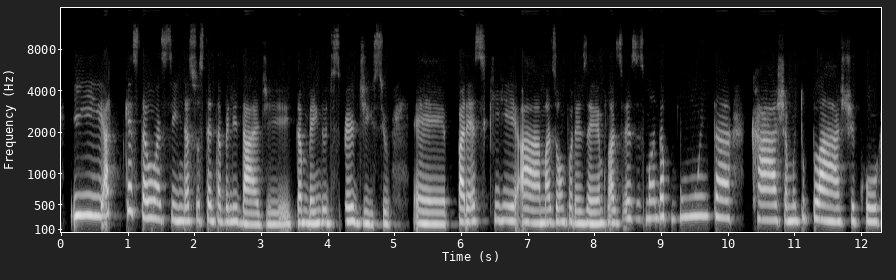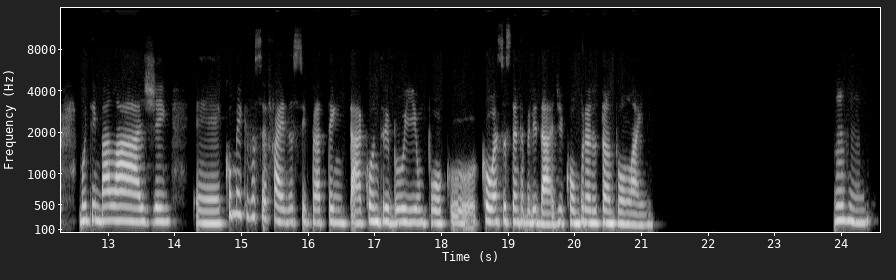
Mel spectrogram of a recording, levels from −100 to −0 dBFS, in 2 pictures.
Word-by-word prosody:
E 330 0 +4
a - - +3 0.2
questão, 340 -9 0
assim, 255 -2 -2
da 235 - +1
sustentabilidade 225 -7 -1
e 185 +1 -2
também 200 -1 +1
do 210 0 -4
desperdício, 195 -2 -2 0.3
eh, 185 -2 +1
parece 230 +2 +1
que 240 -1 -3
a 210 -2 +3
Amazon, 205 +2 0
por 220 -1 -5
exemplo, 195 0 +1
às 200 -1 -2
vezes 265 +1 -7
manda 280 +2 -2 0.2
muita 305 -1 -1 0.3
caixa, 245 -2 0
muito 235 +3 0
plástico, 230 -3 +1 0.3
muita 235 +1 0
embalagem, 230 -2 +3 0.4
eh, 195 -1 +2
como 340 +5 -2
é 335 - -1
que 320 -1 -9
você 295 -2 -5
faz, 225 -6 -1
assim, 215 0 -7
pra 210 0 -2
tentar 200 -1 -1
contribuir 215 -2 +2
um 210 -1 -2
pouco 195 - -2
com 230 -3 +5
a 215 - +2
sustentabilidade, 205 -3 +1
comprando 200 0 +3
tanto 195 -1 +4
online? 175 -2 -1 2.7
Uhum. 230 -3 0
220 Hz, 110 wpm, -24 LUFS, 200-240 Hz, 2.7 s, com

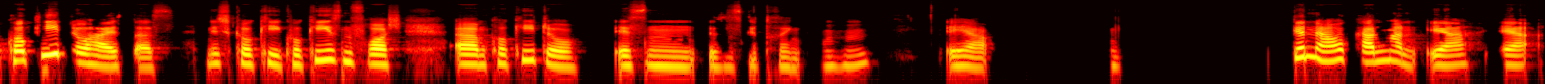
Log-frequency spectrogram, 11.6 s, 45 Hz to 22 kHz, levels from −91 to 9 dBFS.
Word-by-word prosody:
Coquito 260 - +5
heißt 170 -1 +2
das, 160 0 -5 0.2
nicht 210 +1 -8
Coqui. 200 -1 -1
Coqui 200 +8 -1
ist 270 - -6
’n 240 - 0
Frosch, 195 -1 +3 0.4
ähm, 200 -1 +5
Coquito 200 - -2 0.2
ist 180 +1 -4
’n 170 -2 -6
ist 165 0 -9
das 160 - -17
Getränk. 160 -1 -13
Mhm, 180 +4 -13 0.6
ja. 175 -3 -3 2.3
Genau, 290 -5 +4
kann 245 -2 +2
man. 240 -7 -2
Ja, 190 +1 0 0.2
ja. 190 -1 0
195 Hz, 120 wpm, -21 LUFS, 175-235 Hz, 2.3 s, Coquito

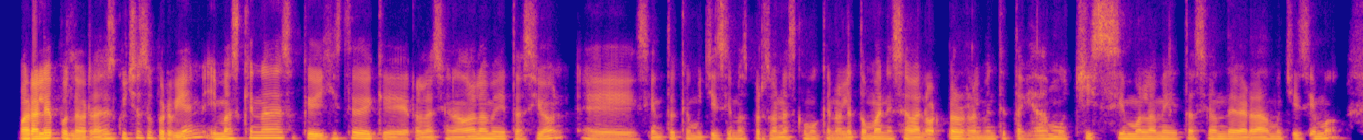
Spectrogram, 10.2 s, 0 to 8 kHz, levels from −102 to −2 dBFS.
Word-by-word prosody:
Órale, 125 +4 +9
pues 130 -2 +1
la - - +4
verdad 100 0 +3
se 120 - +2
escucha 130 +5 -2
superbién, 145 - +1
y 130 - -1
más 130 +1 +3
que 145 - -3
nada 155 0 +2
eso 155 0 -5
que 125 - +1
dijiste 125 +6 -1
de 130 -3 +3
que 100 -5 -2
relacionado 105 +1 -1
a 120 - +3
la 130 - +4
meditación, 120 +1 -1
eh, 90 -2 -3
siento 100 +4 -5
que 110 - -7
muchísimas 105 +1 -4
personas 105 -2 -3
como 110 -2 -5
que 105 - -6
no 95 - -2
le 100 - -1
toman 110 0 0
ese 110 +1 -2
valor, 100 -3 +1
pero 120 -2 +4
realmente 105 +1 -3
te 125 - -6
ayuda 105 +2 -3
muchísimo 115 +2 0
la 110 -1 +2
meditación, 110 +1 -2
de 115 - +1
verdad 105 0 +2
muchísimo. 115 +5 -4
110 Hz, 245 wpm, -24 LUFS, 105-125 Hz, -, Órale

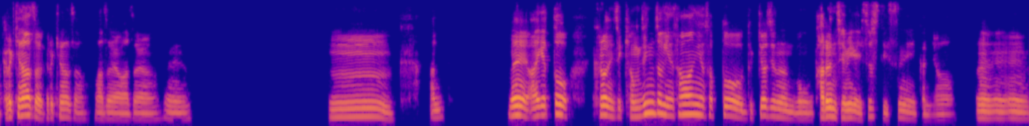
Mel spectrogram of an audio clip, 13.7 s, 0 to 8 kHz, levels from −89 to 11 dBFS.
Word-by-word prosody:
그렇긴 165 +4 +2
하죠, 180 0 +6
그렇긴 145 - -4
하죠. 120 -6 -7
맞아요, 110 -1 -5
맞아요. 110 0 -9
예. 115 -1 -8 1.9
음. 145 -3 -3 0.5
아 130 - -6 1.0
네. 175 +1 +7
아 145 +2 +1
이게 175 +1 +3
또 195 -2 +4 0.3
그런 180 -2 +4
이제 150 0 -7
경쟁적인 185 +5 +1
상황에서 190 -2 +2
또 155 -7 +1
느껴지는 140 -4 -2
뭐 110 0 -7
다른 150 +2 +6
재미가 135 -1 0
있을 115 +8 -8
수도 130 -7 -11
있으니깐요. 100 -6 -10 0.3
예예예. 120 -1 -3
135 Hz, 260 characters per minute, -24 LUFS, 115-160 Hz, 1.9 s, 네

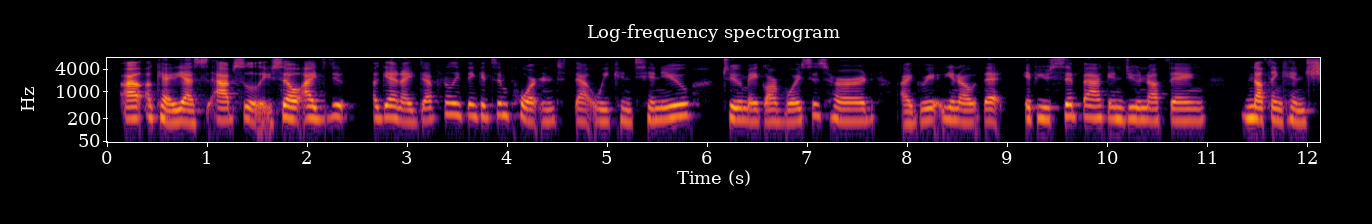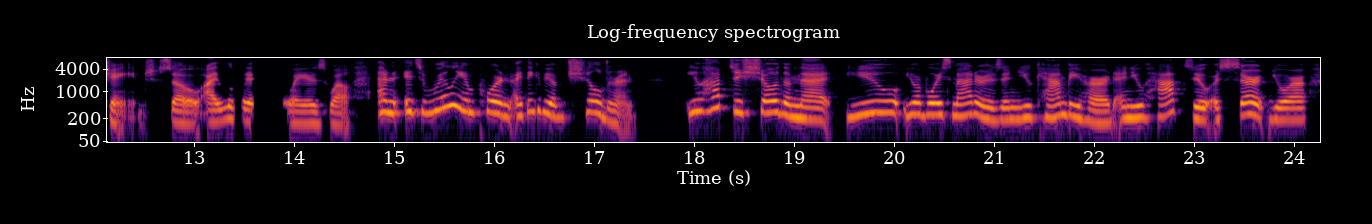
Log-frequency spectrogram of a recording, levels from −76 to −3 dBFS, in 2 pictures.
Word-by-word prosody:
Uh, 200 0 +11
okay, 210 -7 +2
yes, 165 -2 +3
absolutely, 185 - +4
so, 205 -3 +6
I 210 -1 +6
do 215 +3 -2 0.3
again, 205 -1 +2
I 170 - +2
definitely 195 +9 -2
think 230 -1 -1
it's 220 +1 -3
important 185 -8 -2
that 175 -1 -2
we 175 -1 -4
continue 190 +6 0 0.3
to 195 -4 +2
make 170 -1 -1
our 175 0 -1
voices 175 +7 -2
heard. 175 -2 -1 0.3
I 150 - -2
agree, 175 +5 -3
you 195 - -2
know, 165 -2 0
that 180 -1 0 0.2
if 195 0 -1
you 200 -2 -1
sit 230 +4 +1
back 210 -1 +1
and 200 -1 -2
do 195 0 -1
nothing, 180 0 -2 0.4
nothing 190 -3 +3
can 175 -2 -4
change. 165 0 -5
So, 75 -1 -1
I 170 -1 +2
look 195 +3 -3
at - - +3
it - - -1 0.3
that - - -9
way 150 0 -3
as 150 -1 -5
well, 145 - -4 0.3
and 285 -1 +2
it's 295 +1 -1
really 365 +9 +2
important 280 -5 +1
I 235 - +1
think 305 +5 -5
if 325 - -4
you 270 - +4
have 220 -3 -3
children, 245 - -3 0.5
you 300 +3 -2
have 375 +5 -2
to 300 -5 -1
show 285 +1 +2
them 240 -5 +2
that 195 -3 0
you 270 +5 -1
your 260 +1 +1
voice 255 0 +3
matters, 235 -6 0
and 190 +1 -2
you 215 +2 -2
can 220 +3 -2
be 240 -3 +1
heard, 160 -5 -1
and 205 +2 -2
you 215 +1 +2
have 230 +7 -1
to 195 -3 +2
assert 245 +7 +2
your 185 -1 0
205 Hz, 190 wpm, -25 LUFS, 180-250 Hz, 0.5 s, Uh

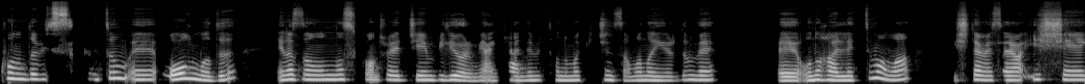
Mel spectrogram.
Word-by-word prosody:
konuda 245 -4 +2
bir 230 - -7
sıkıntım, 275 +4 0
eee, 220 0 0
olmadı. 230 - +3 0.4
En 210 - 0
azından 225 0 +2
onu 220 +1 +2
nasıl 230 0 -1
kontrol 110 - -3
edeceğimi 205 0 0
biliyorum. 195 -4 +1
Yani, 175 - -3
kendimi 195 0 -2
tanımak 195 0 -3
için 210 - -5
zaman 195 0 -3
ayırdım 190 +2 -2
ve, 210 +1 0 0.6
eee, 175 0 +3
onu 205 +3 +1
hallettim 195 +7 +2
ama, 230 -1 +1 0.4
işte, 220 - 0
mesela 200 -1 +1
iş 230 0 -3
şeye 210 -2 +1
210 Hz, 150 wpm, -20 LUFS, 195-225 Hz, 0.6 s, olmadı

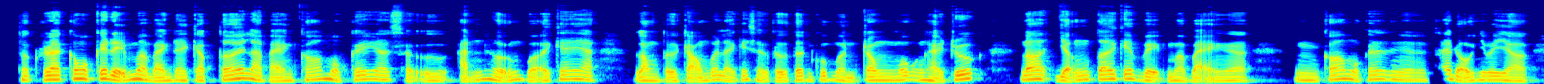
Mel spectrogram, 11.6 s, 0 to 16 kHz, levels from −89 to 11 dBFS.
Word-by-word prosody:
Thực 130 -1 -2
ra 140 +2 +4
có 165 +4 +1
một 170 - +4
cái 170 - +4
điểm 140 +2 +4
mà 155 -4 +4
bạn 110 0 0
đề 120 -2 -1
cập 115 0 -2
tới 160 +7 +4
là 160 -6 +2
bạn 110 0 -1
có 140 +6 -2
một 160 -1 +2
cái, 150 +3 0
à, 140 - +1
sự 115 -5 -4
ảnh 135 +4 -2
hưởng 140 -2 0
bởi 120 - 0
cái, 155 +3 0
à, 135 - -1 0.3
lòng 110 0 0
tự 105 -1 -1
trọng 100 +3 +2
với 140 - 0
lại 115 - -1
cái 140 - -3
sự 110 -8 -3
tự 105 - +1
tin 125 +3 -1
của 130 +3 -3
mình 115 -7 -2
trong 120 0 +1
mối 135 - +1
quan 130 -2 -3
hệ 125 - +1
trước, 165 +5 +2 0.3
nó 150 +3 +5
dẫn 130 +4 +1
tới 160 +1 +3
cái 165 +1 +1
việc 120 -8 0
mà 110 -1 -1
bạn, 100 +2 -1
à, 115 -1 -1 0.3
ừm, 120 -1 -3
có 150 +7 +2
một 155 -4 +1
cái, 150 +2 +1 0.2
à, 125 -1 -3
thái 170 - 0
độ - - +2
như 130 - -1
bây 130 - +1
giờ. 105 -4 0
130 Hz, 295 wpm, -21 LUFS, 115-150 Hz, 0.3 s, nó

